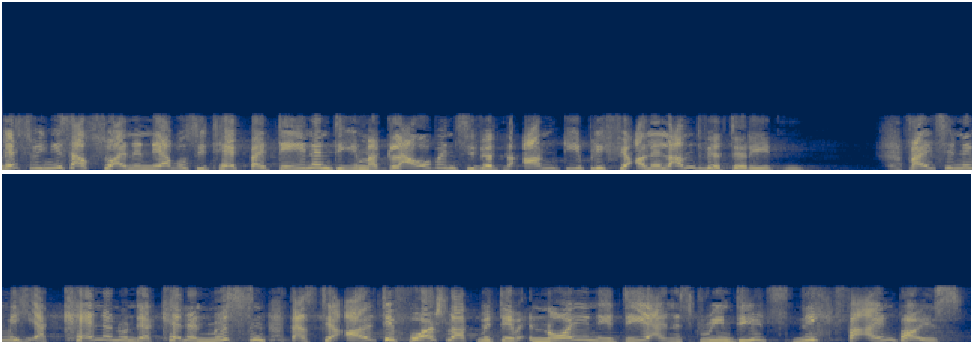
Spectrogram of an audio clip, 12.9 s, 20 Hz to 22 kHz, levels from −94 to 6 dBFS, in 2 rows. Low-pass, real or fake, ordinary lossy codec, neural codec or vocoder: 7.2 kHz; real; none; none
